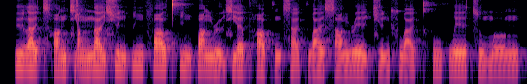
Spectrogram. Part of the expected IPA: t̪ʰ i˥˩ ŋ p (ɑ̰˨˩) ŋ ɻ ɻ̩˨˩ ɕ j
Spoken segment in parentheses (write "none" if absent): ɑ˥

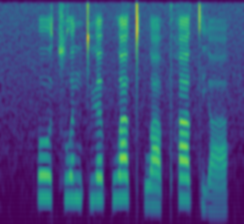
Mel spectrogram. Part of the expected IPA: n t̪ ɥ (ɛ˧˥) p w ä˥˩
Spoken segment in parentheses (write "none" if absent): ɛ˥˧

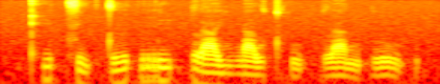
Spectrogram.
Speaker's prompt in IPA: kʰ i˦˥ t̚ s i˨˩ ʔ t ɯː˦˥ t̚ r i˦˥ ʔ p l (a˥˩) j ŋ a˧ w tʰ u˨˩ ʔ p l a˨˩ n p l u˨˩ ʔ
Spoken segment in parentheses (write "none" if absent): a˧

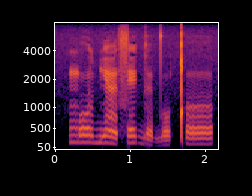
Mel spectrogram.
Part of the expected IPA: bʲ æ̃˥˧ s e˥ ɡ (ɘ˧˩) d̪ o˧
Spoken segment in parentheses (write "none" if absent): ɘ˧˩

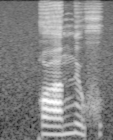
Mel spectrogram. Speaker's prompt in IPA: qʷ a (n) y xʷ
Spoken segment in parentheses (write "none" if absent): n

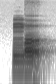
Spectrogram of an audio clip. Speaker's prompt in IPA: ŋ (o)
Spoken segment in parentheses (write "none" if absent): o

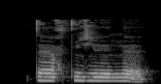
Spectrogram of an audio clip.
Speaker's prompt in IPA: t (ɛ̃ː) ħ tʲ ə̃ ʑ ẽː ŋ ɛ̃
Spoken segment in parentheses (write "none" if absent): ɛ̃ː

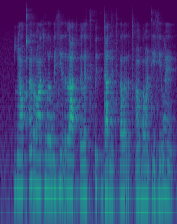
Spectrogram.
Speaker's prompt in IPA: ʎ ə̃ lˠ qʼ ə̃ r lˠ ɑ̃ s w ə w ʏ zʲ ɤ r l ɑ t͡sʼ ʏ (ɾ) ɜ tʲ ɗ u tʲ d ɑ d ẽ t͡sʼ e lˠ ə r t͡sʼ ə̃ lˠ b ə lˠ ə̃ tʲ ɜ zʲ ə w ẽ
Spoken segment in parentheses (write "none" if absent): l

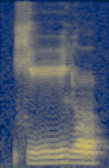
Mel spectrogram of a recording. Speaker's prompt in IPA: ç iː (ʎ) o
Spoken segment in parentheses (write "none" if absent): ʎ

